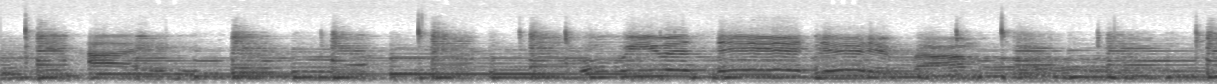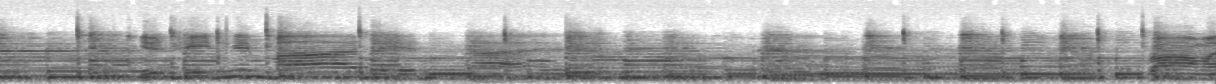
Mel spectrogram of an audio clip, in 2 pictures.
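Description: Acoustic blues song: steady plucked acoustic guitar accompaniment, with a man's singing voice sliding between notes over it.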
